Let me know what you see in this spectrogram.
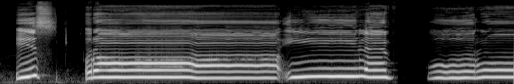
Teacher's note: रा को मोटा पढ़ें, मद है, कलिफ के बराबर खींचे। इस रा नहीं करना, इस रा, इस्राईल अज़्कुरू।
